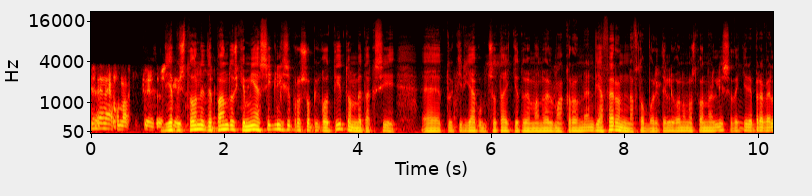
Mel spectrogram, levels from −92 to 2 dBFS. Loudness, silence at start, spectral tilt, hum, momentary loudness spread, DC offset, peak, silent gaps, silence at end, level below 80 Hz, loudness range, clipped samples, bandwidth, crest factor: -30 LUFS; 0 s; -7 dB/octave; none; 9 LU; under 0.1%; -12 dBFS; none; 0 s; -44 dBFS; 5 LU; under 0.1%; 13.5 kHz; 18 dB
